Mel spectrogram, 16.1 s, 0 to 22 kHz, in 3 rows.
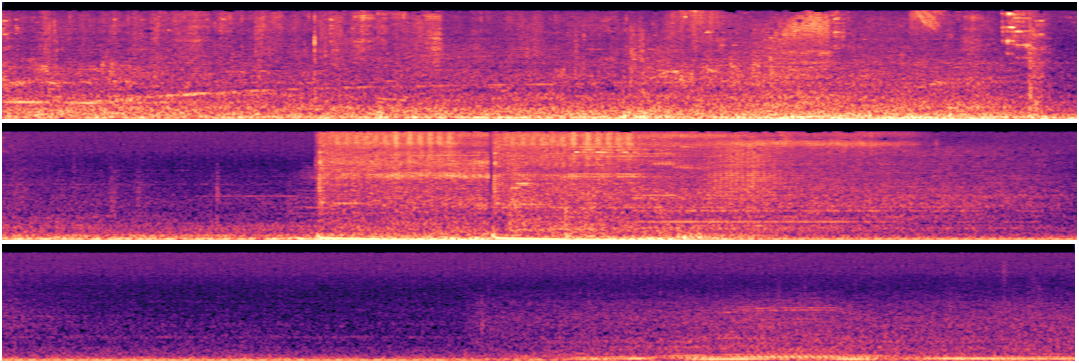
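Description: Car driving in Cyberpunk 2077 with engine rumble and whooshing road noise throughout, swelling louder midway, with sirens faintly behind and voices talking over it.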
